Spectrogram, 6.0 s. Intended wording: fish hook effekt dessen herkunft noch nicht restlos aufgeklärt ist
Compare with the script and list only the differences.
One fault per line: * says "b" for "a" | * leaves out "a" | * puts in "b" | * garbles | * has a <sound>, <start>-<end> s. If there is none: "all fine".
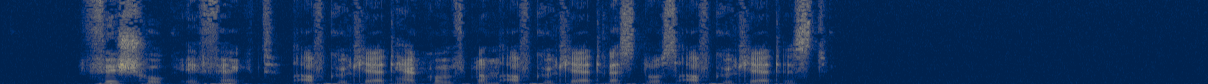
* says "aufgeklärt" for "dessen"
* says "aufgeklärt" for "nicht"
